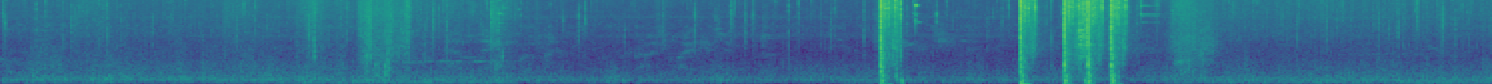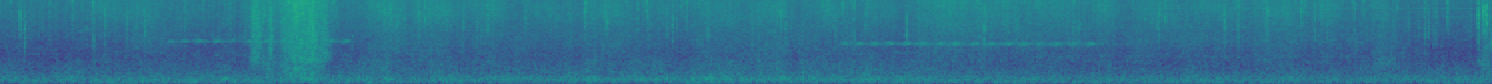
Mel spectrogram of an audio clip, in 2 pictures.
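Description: A fire crackles and burns steadily.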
